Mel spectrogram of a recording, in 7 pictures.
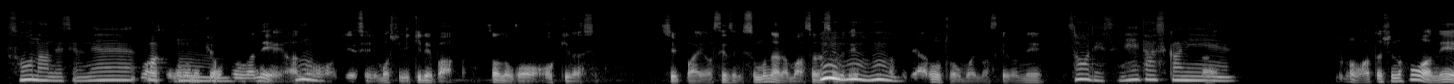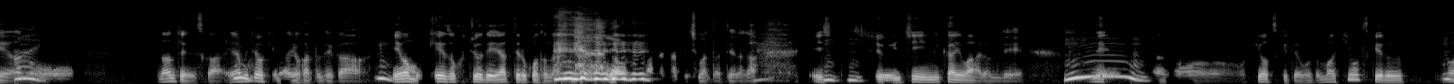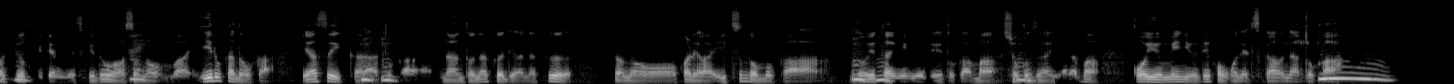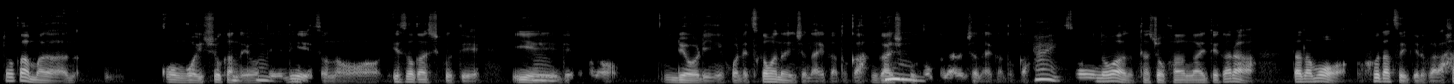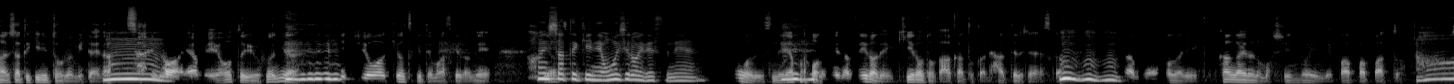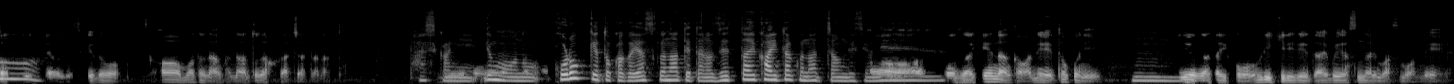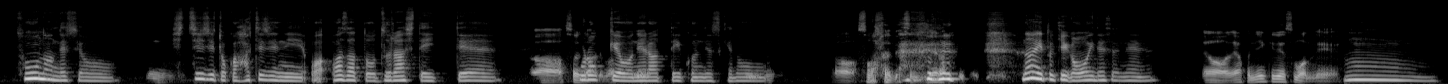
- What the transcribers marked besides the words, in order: static; tapping; distorted speech; laugh; laughing while speaking: "なんで、あの"; other background noise; other noise; laughing while speaking: "そういうのは"; giggle; chuckle; laughing while speaking: "そうなんですん"; giggle
- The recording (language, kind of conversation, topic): Japanese, unstructured, お金を使って後悔した経験はありますか？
